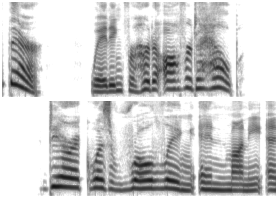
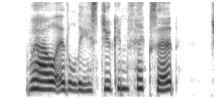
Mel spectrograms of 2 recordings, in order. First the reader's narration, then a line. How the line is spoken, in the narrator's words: she said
